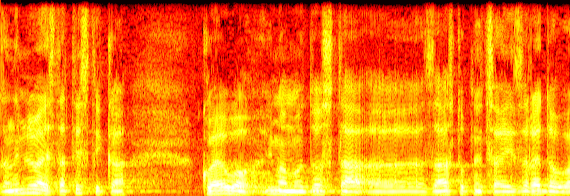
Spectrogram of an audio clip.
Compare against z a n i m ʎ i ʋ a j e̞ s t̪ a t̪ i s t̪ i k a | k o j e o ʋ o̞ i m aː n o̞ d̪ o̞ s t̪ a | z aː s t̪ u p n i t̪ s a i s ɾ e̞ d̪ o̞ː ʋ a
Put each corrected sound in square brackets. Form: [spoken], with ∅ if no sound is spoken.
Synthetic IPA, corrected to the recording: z a n i m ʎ i ʋ a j e̞ s t̪ a t̪ i s t̪ i k a | k o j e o ʋ o̞ i m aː [m] o̞ d̪ o̞ s t̪ a | z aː s t̪ u p n i t̪ s a i [z] ɾ e̞ d̪ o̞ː ʋ a

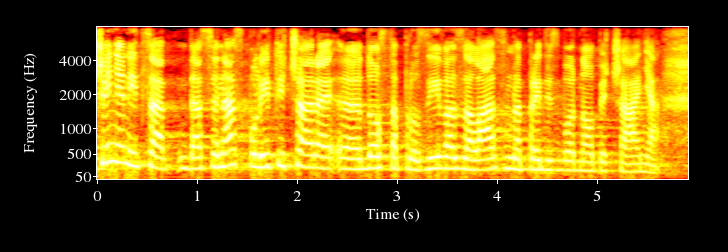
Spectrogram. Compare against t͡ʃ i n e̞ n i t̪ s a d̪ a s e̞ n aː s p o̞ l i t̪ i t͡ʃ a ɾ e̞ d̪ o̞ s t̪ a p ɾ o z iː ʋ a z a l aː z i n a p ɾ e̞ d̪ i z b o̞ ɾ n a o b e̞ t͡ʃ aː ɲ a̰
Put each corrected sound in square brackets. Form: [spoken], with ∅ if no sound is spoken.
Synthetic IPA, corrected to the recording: t͡ʃ i [ɲ] e̞ n i t̪ s a d̪ a s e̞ n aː s p o̞ l i t̪ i t͡ʃ a ɾ e̞ d̪ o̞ s t̪ a p ɾ o z iː ʋ a z a l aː z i n a p ɾ e̞ d̪ i z b o̞ ɾ n a o b e̞ t͡ʃ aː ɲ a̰

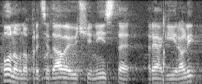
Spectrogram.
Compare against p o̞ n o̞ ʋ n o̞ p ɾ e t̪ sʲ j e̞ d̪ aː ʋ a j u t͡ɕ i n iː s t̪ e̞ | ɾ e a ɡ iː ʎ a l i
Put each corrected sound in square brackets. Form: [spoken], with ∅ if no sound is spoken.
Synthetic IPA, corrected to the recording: p o̞ n o̞ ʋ n o̞ p ɾ e t̪ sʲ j e̞ d̪ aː ʋ a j u t͡ɕ i n iː s t̪ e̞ | ɾ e a ɡ iː [ɾ] a l i

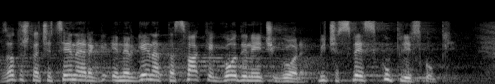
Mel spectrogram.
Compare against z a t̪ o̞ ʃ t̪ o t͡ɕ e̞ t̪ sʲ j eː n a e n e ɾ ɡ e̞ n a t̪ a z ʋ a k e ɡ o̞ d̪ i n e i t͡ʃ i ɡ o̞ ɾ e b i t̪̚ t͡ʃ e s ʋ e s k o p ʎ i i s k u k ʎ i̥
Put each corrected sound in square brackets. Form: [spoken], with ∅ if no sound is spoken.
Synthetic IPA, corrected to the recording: z a t̪ o̞ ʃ t̪ o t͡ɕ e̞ t̪ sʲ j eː n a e n e ɾ ɡ e̞ n a t̪ a [s] ʋ a k e ɡ o̞ d̪ i n e i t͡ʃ i ɡ o̞ ɾ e b i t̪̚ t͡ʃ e s ʋ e s k [u] p ʎ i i s k u [p] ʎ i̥

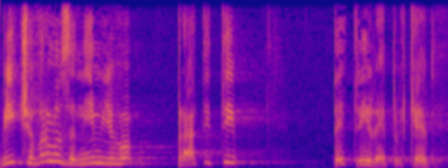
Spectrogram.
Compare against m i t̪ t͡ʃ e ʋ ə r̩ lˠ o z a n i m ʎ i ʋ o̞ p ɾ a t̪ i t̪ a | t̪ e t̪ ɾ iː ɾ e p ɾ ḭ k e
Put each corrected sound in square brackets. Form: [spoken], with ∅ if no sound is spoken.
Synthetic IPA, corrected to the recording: [b] i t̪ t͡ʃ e ʋ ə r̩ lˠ o z a n i m ʎ i ʋ o̞ p ɾ a t̪ i t̪ [i] | t̪ e t̪ ɾ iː ɾ e p [l] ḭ k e

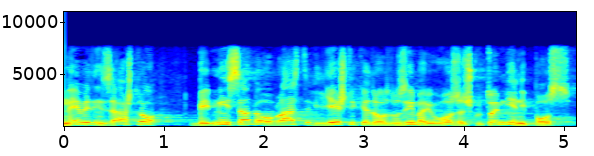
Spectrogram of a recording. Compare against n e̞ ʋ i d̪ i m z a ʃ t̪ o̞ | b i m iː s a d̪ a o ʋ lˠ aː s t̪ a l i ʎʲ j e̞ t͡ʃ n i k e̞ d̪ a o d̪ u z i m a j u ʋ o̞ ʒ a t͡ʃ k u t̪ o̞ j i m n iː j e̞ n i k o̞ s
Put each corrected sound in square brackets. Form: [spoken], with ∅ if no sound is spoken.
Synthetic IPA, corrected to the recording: n e̞ ʋ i d̪ i m z a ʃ t̪ o̞ | b i m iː s a d̪ a o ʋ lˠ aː s t̪ [i] l i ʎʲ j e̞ t͡ʃ n i k e̞ d̪ a o d̪ u z i m a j u ʋ o̞ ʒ a t͡ʃ k u t̪ o̞ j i m n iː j e̞ n i [p] o̞ s

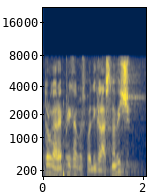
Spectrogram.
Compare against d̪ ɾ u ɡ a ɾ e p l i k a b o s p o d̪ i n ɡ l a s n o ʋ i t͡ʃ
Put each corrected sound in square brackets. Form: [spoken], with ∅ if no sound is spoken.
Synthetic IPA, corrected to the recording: d̪ ɾ u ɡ a ɾ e p l i k a [ɡ] o s p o d̪ i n ɡ l a s n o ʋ i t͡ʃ

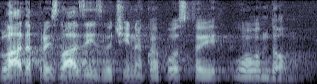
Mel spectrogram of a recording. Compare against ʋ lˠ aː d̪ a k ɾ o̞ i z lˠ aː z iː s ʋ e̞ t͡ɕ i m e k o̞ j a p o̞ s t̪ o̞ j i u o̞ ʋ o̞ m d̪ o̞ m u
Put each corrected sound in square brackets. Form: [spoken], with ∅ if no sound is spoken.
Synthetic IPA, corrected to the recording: ʋ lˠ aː d̪ a [p] ɾ o̞ i z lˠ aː z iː [z] ʋ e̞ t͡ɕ i [n] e k o̞ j a p o̞ s t̪ o̞ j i u o̞ ʋ o̞ m d̪ o̞ m u

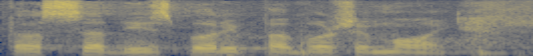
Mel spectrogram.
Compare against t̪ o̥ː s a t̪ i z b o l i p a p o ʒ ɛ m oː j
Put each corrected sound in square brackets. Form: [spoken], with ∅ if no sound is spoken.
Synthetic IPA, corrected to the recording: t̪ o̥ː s a [d̪] i z b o [ɾ] i p a [b] o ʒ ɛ m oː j

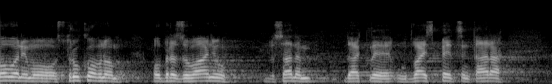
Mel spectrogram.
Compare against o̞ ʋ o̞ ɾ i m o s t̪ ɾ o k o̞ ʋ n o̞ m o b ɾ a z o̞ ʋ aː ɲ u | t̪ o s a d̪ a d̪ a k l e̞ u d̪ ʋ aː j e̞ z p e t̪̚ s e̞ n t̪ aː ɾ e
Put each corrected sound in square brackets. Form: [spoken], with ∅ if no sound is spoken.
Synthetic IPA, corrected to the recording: o̞ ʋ o̞ ɾ i m o s t̪ ɾ [u] k o̞ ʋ n o̞ m o b ɾ a z o̞ ʋ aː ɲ u | [d̪] o s a d̪ a d̪ a k l e̞ u d̪ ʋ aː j e̞ [s] p e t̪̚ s e̞ n t̪ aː ɾ [a]

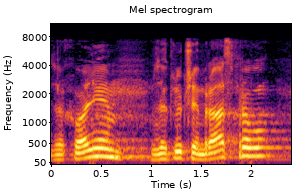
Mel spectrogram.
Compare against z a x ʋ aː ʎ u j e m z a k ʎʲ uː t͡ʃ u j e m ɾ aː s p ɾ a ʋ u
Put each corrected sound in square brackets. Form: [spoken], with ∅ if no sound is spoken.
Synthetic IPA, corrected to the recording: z a x ʋ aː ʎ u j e m z a k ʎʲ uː t͡ʃ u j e m ɾ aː s p ɾ a ʋ u

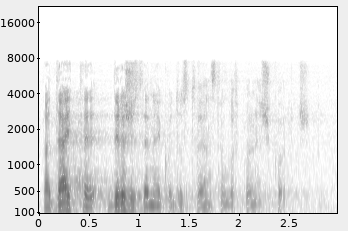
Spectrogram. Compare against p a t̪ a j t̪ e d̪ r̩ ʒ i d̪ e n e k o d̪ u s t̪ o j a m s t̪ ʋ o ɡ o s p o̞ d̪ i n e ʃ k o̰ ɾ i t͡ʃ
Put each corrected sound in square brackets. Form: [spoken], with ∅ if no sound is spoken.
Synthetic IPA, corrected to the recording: p a [d̪] a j t̪ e d̪ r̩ ʒ i [t̪] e n e k o d̪ [o] s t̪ o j a [n] s t̪ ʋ o ɡ o s p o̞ d̪ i n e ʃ k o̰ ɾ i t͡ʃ

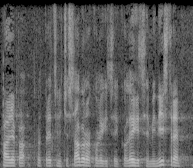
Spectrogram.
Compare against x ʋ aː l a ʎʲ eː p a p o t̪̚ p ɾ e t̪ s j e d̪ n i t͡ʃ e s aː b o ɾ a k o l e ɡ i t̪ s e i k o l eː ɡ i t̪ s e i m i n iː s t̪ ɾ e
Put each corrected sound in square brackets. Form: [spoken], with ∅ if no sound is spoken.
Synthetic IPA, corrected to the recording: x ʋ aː l a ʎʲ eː p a p o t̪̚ p ɾ e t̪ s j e d̪ n i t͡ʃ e s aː b o ɾ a k o l e ɡ i t̪ s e i k o l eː ɡ i t̪ s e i m i n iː s t̪ ɾ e

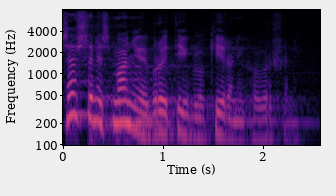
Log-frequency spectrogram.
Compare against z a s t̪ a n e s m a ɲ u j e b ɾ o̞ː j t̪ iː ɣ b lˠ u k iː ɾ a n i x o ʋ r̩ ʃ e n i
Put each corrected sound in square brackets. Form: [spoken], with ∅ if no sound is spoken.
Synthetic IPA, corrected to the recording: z a [ʃ] t̪ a n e s m a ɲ u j e b ɾ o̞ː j t̪ iː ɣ b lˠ [o] k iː ɾ a n i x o ʋ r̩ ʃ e n i

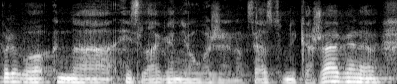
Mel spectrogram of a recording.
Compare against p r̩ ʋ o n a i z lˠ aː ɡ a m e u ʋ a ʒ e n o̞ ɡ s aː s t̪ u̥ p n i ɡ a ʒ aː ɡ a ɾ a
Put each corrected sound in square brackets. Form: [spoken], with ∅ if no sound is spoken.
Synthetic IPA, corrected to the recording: p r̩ ʋ o n a i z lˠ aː ɡ a [ɲ] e u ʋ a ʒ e n o̞ ɡ [z] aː s t̪ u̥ p n i [k] a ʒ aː ɡ a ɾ a

